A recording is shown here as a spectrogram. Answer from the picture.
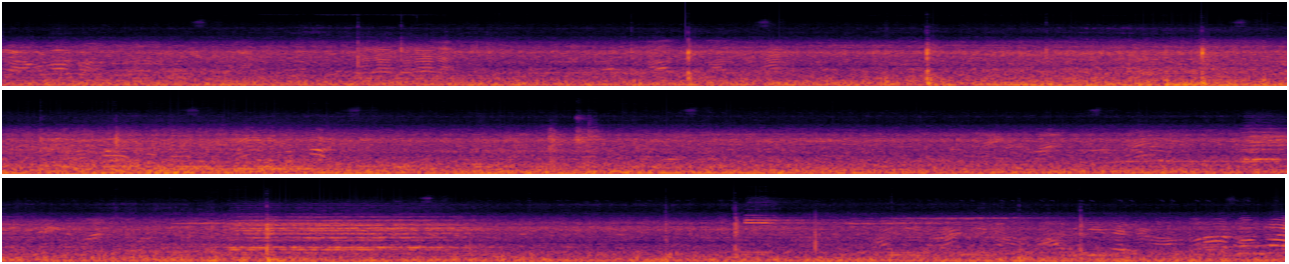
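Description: Small-sided football match on artificial turf heard from beside the pitch: players' distant shouts and calls, with a few sharp knocks of the ball being kicked, over a steady low background hum. The longest shout comes about two-thirds of the way through.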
